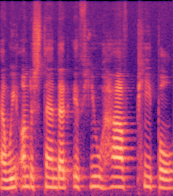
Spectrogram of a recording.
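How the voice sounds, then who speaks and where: Speaking at a fairly slow pace, a woman with a slight Jamaican accent keeps a fairly low pitch and fairly even intonation. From Jamaica, raised in Canada. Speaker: former state politician. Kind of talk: interview.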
